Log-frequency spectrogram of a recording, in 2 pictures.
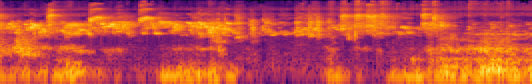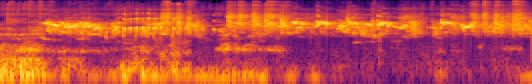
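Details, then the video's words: Chirping budgerigars, called happy birds, give a rolling mix of squawks and warbled chirps, briefly quieter near two and four seconds, then louder, busier chatter to the end. "Budgie Chirping Sounds: Happy Birds"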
